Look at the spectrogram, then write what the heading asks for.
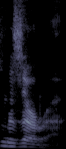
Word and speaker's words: Missouri: It's actually pronounced Missouri.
